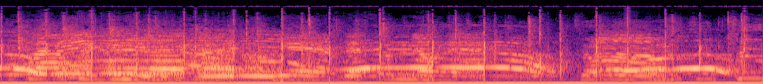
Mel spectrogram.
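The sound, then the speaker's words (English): An audience claps steadily, sharp irregular hand claps layered with excited voices and cheering from several people, loud and continuous throughout. “So clap so he can hear you guys.”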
